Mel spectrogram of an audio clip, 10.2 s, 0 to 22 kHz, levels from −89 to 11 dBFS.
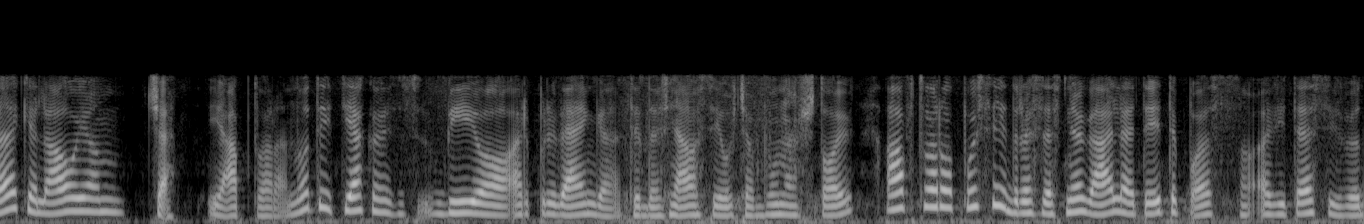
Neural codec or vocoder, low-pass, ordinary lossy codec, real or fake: codec, 16 kHz, 4.8 kbps, FACodec; 5.4 kHz; Opus, 64 kbps; fake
